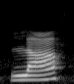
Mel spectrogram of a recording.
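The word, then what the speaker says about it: laugh: जी एच लिखा गया है फ की ध्वनि के लिए। रफ है। कॉफ कॉफ और यह है लाफ।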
